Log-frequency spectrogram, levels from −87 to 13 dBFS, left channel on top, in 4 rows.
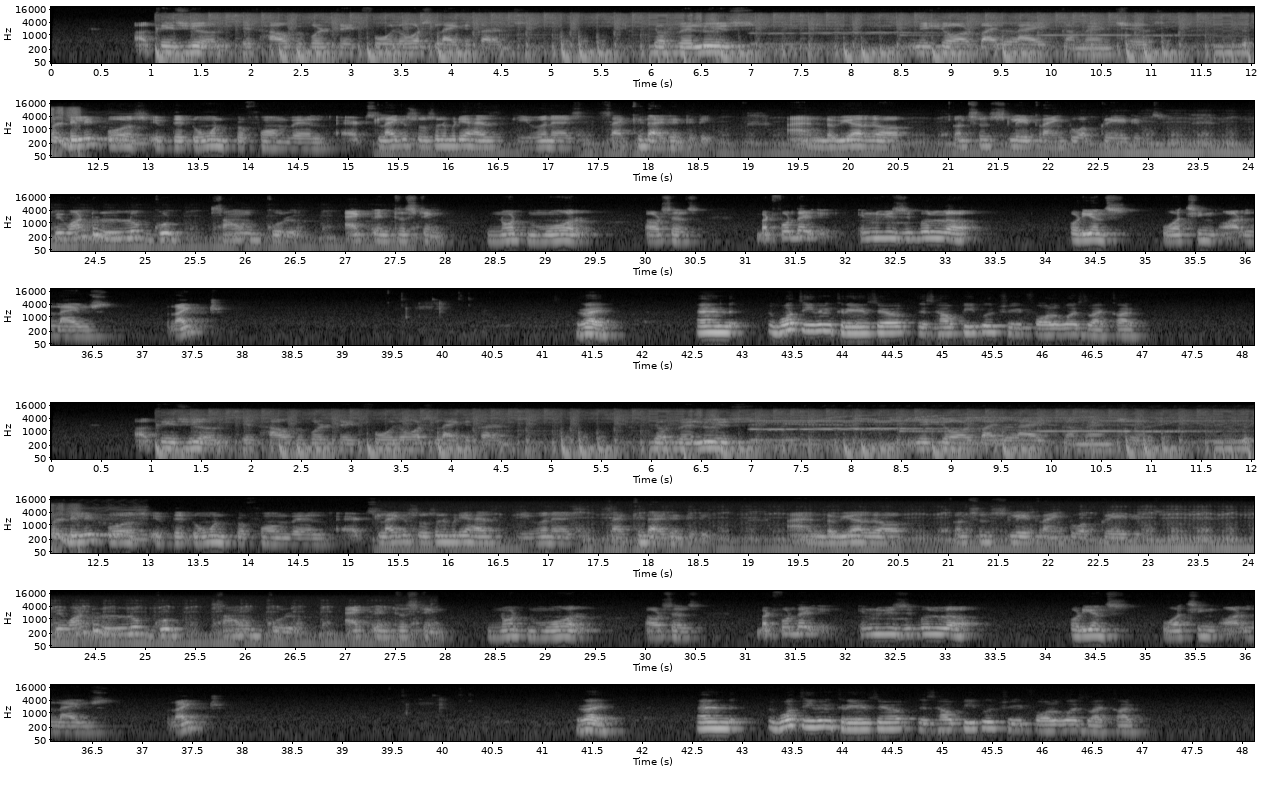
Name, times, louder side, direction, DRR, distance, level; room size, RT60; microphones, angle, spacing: voice 1, 0.8-4.8 6.0-7.1 8.5-11.2 11.9-18.6 19.0-20.6 21.0-23.7 24.1-25.4 25.7-26.6 27.0-28.0 28.4-29.5 30.0-30.6 31.1-33.4 34.3-34.9 35.2-36.7 37.3-37.8 39.9-40.0, left 4 dB, 85° left, 1.2 m, -31 dB
sound 1, 1.0-12.3, left 4 dB, 25° left, 0.6 m, -34 dB
sound 2, 7.0-13.0, right 6 dB, 30° right, 0.6 m, -39 dB
sound 3, 15.2-27.9, right 3 dB, 65° right, 1.3 m, -44 dB
voice 2, 41.3-41.7 42.5-43.0 43.3-46.9, left 2 dB, 45° left, 1.8 m, -27 dB
21.0 x 7.6 x 3.0 m
head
